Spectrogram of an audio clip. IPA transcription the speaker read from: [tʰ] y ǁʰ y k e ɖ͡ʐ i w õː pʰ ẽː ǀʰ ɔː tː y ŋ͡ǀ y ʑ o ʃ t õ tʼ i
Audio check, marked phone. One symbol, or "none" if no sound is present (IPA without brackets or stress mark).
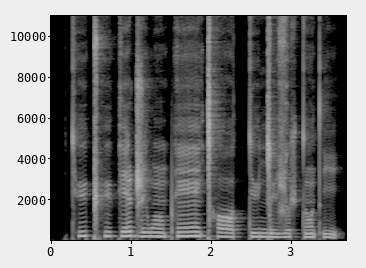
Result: tʰ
